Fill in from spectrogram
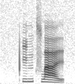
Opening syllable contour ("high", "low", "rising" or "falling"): high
